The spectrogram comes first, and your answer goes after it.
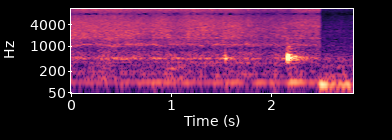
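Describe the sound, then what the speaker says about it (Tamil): Onion, tomato and whole green chillies sautéing in a pressure cooker for mutton biryani, giving a steady soft sizzle with a light stirring clink partway through, close and continuous without talk. "வெங்காயம் நல்லா வதங்கிடுது"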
